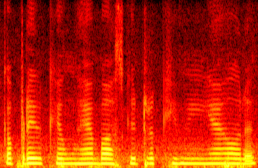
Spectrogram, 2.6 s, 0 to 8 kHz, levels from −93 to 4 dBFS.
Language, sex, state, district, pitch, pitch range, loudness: Hindi, female, Punjab, Pathankot, 235 Hz, 230-235 Hz, -15 LUFS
